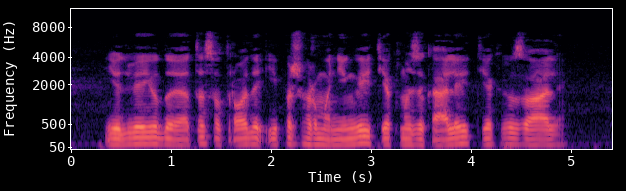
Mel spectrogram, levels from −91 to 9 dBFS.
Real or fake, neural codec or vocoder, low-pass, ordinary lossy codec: real; none; 7.2 kHz; MP3, 48 kbps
